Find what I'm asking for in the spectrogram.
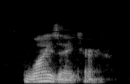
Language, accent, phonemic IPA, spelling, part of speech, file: English, Southern England, /ˈwaɪzeɪkə(ɹ)/, wiseacre, noun / verb, LL-Q1860 (eng)-wiseacre.wav
- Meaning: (noun) 1. One who feigns knowledge or cleverness; one who is wisecracking; an insolent upstart 2. A learned or wise man; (verb) To act like a wiseacre; to wisecrack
